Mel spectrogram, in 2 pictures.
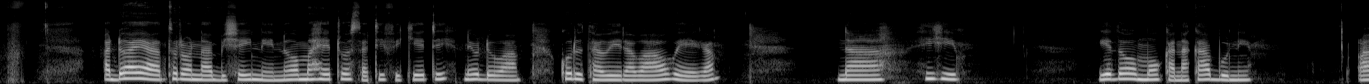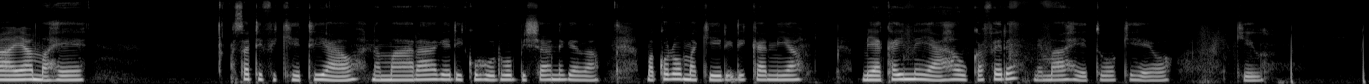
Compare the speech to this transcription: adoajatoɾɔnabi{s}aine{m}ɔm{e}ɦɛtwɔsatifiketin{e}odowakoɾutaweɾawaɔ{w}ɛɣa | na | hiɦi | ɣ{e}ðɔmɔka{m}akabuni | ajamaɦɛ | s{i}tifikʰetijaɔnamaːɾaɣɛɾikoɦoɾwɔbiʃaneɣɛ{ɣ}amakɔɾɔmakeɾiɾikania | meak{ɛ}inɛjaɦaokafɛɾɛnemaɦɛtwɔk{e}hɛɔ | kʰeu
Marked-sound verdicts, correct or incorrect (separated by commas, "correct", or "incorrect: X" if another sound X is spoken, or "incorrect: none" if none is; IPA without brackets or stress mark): incorrect: ʃ, incorrect: n, incorrect: a, correct, correct, correct, incorrect: n, incorrect: a, incorrect: ð, incorrect: a, correct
